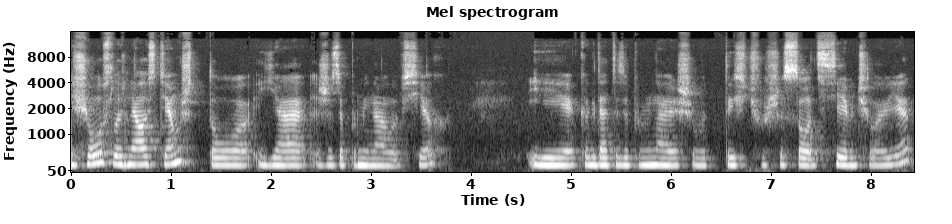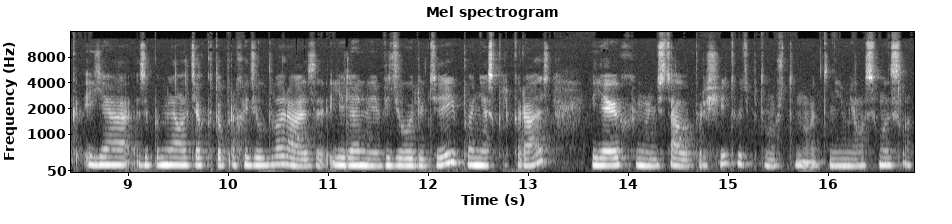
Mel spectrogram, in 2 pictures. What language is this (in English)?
Russian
